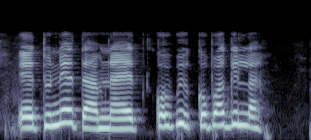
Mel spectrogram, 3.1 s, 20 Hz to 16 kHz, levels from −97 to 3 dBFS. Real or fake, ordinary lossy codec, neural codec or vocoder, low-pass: real; none; none; 7.2 kHz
